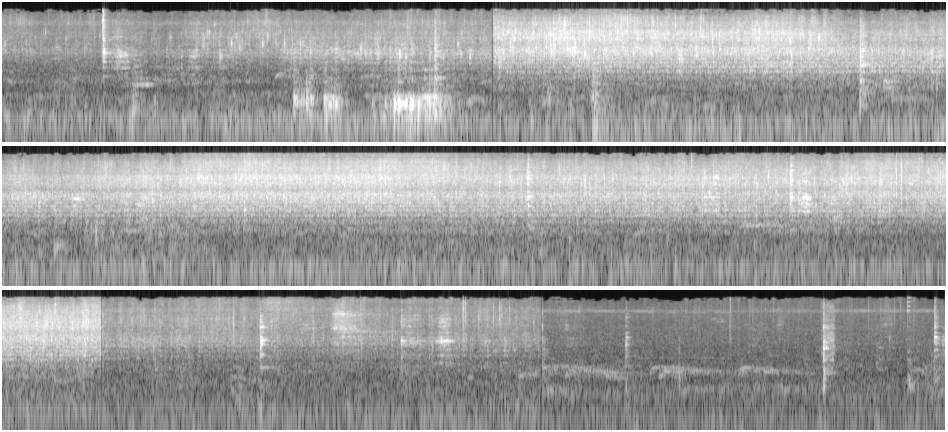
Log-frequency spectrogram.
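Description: Pumpkin-flower and egg fritters frying in hot oil in an iron pan, with a steady sizzle and sharp clicks of a metal spatula against the pan. The sizzle is much louder through the middle stretch.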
